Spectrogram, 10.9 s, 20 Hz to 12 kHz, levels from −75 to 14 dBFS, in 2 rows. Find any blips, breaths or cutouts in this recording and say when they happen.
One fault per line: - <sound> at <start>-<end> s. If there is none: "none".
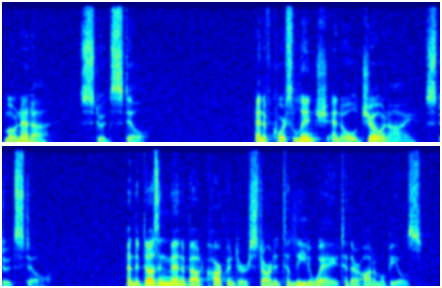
none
